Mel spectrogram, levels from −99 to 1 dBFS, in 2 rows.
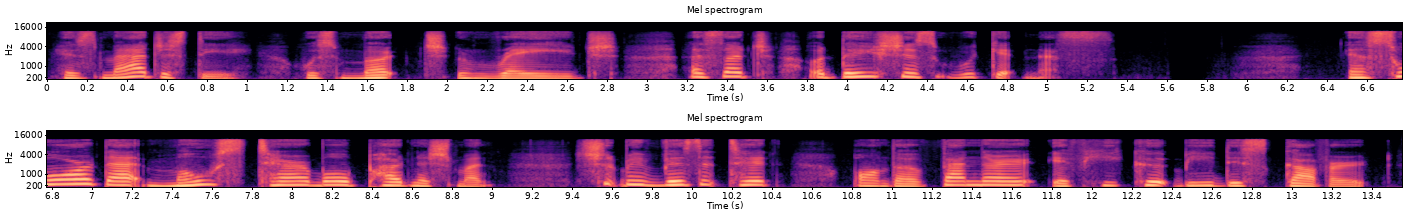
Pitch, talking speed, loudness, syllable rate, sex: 215 Hz, 115 wpm, -19 LUFS, 4.3 syllables/s, female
